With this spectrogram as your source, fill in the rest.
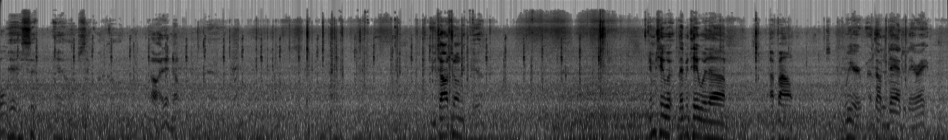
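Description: A car engine hums steadily with road rumble as the car drives.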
